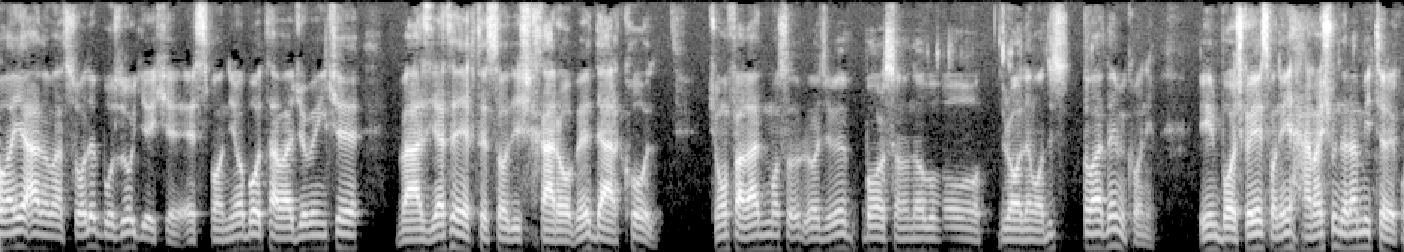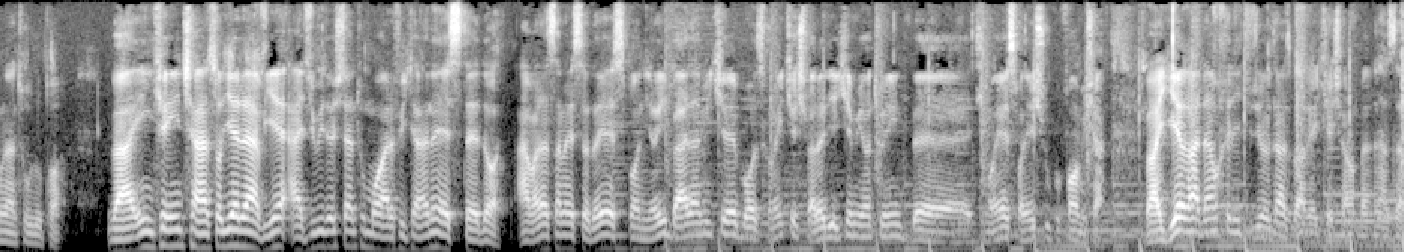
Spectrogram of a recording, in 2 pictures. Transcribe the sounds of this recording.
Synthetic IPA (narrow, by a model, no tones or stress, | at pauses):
ɣænjeælɒːmæt̪ʰsoɒːle̞bozoɾɟecʰeːspɒːnijɒːbɒːt̪ʰævæd͡ʒːobe̞iːncʰe̞ | væzijæt̪ʰeːqt̪ʰe̞sɒːd̪iːʃχæɾɒːbe̞d̪æɾkʰolː | t͡ʃʰonfæɣæt̪mɒːsɾɒːd͡ʒe̞be̞bɒɾsenɔnɒːb | ɾɒːlemɒːd̪iʃsobæt̪ne̞miːkʰo̞̰nḭːm | ʔinbɒːʃkɒːjeespɒnijihæmæʃund̪ɒːɾænmiːt̪ʰeɾekʰunænt̪ʰuuɾṵpʰɒ̰ | væincʰe̞int͡ʃʰænd̪̥sɒːlje̞rævijejʔæd͡ʒiːbiːd̪ɒʃt̪ænt̪ʰumoærːefiːcʰæɾd̪æne̞ːst̪e̞d̪ɒːd̪̥æ̰vːælæsæmeest̪ed̪ɒːjeespɒːnijɒːibæd̪æmincʰe̞bɒːzikʰonɒjecʲʰeʃvæɾɒːjd̪iɟecʰe̞mijɒnt̪ʰujiːnt̪ʰiːmhɒːjeespɒːnijeʃukufɒmiʃæ̰n | væjeɣæd̪æmxe̞jlit̪ʰed͡ʒelt̪ʰææzbæɣijecʰe̞ʃvæ̰ɾɔ̰mbenæ̰zæ̰ɾ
